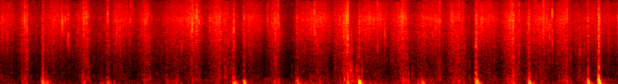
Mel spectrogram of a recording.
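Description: A cream sequin throw pillow, soft and stuffed and held upright behind the mic, is scratched with long nails and fingertips. Irregular scratching and rustling is heard, broken by short, low, muffled thumps, with faint bright sequin swishes in between.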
